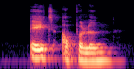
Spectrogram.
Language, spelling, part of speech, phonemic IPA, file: Dutch, eetappelen, noun, /ˈetɑpələ(n)/, Nl-eetappelen.ogg
- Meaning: plural of eetappel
